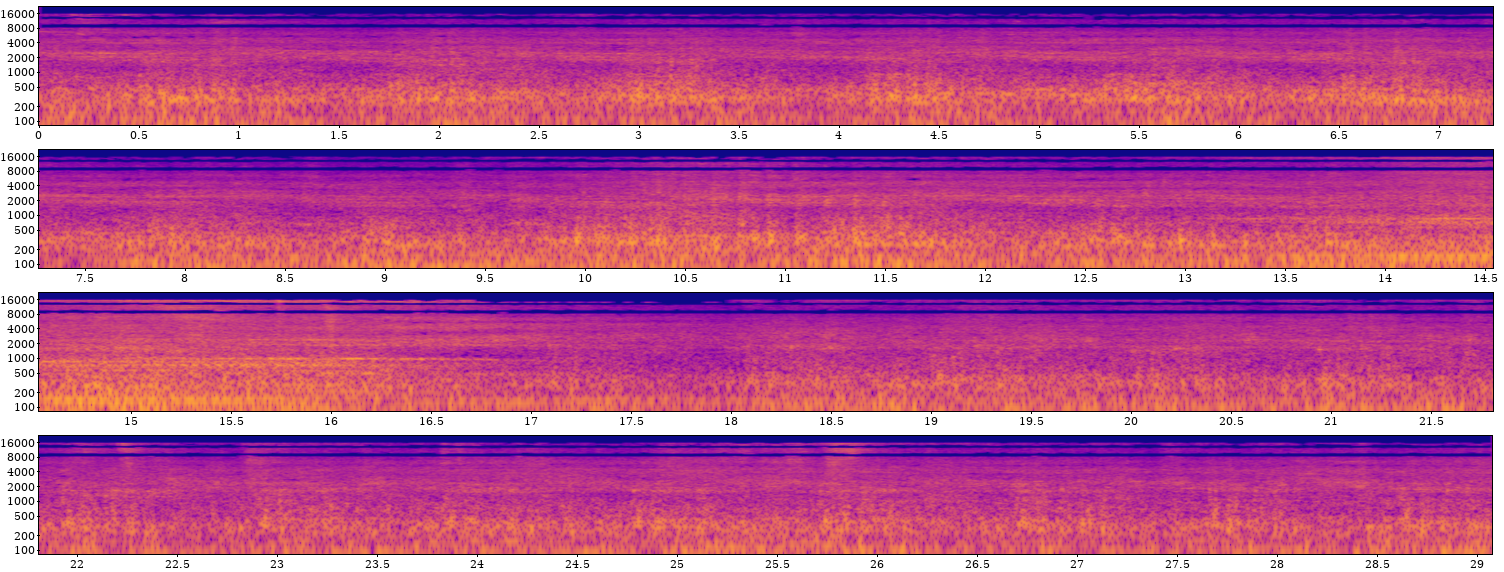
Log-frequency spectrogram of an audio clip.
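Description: Long diesel-hauled freight train rolling past close by: double-stack container cars and tank cars rumbling, with rhythmic wheel clatter over the rails. About halfway through, a CN diesel locomotive working as a mid-train distributed power unit goes by, adding a steady engine hum that swells and fades.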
